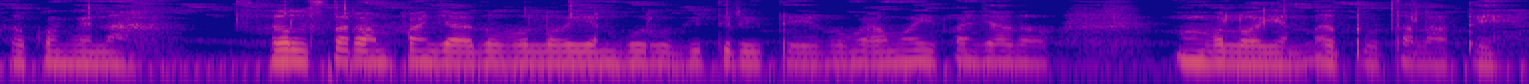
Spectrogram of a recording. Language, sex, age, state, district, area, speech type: Santali, female, 60+, Odisha, Mayurbhanj, rural, spontaneous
